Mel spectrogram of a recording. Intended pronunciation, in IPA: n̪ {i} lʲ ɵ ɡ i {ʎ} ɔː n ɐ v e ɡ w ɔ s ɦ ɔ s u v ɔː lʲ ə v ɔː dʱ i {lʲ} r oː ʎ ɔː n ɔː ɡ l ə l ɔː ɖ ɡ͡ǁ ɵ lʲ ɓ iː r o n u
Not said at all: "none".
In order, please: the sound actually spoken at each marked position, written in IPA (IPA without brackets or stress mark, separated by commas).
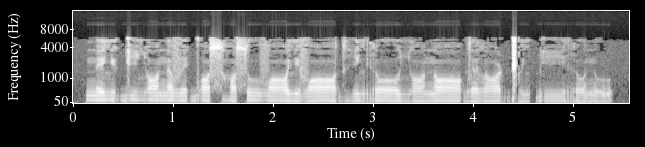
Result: e, ʎ, lʲ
